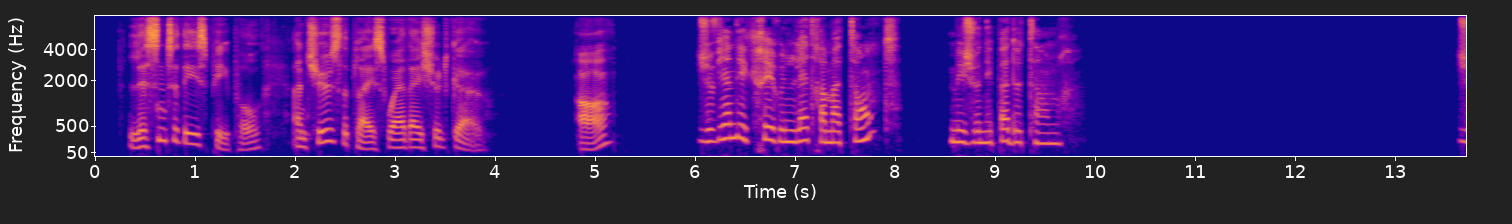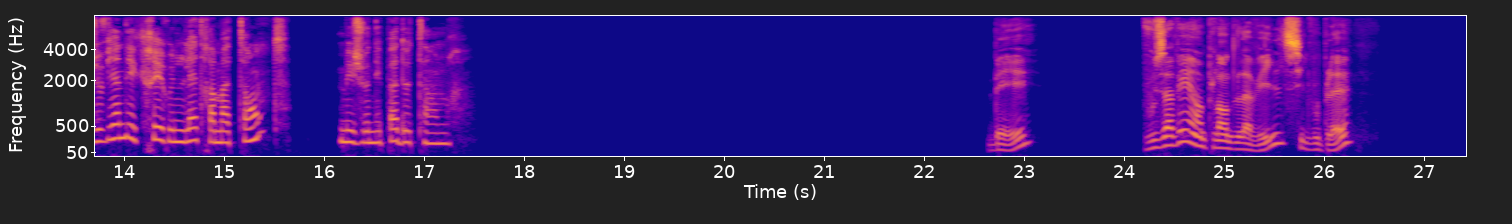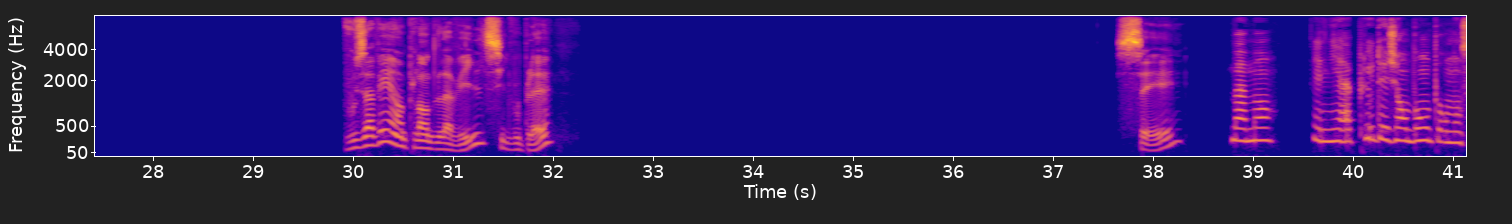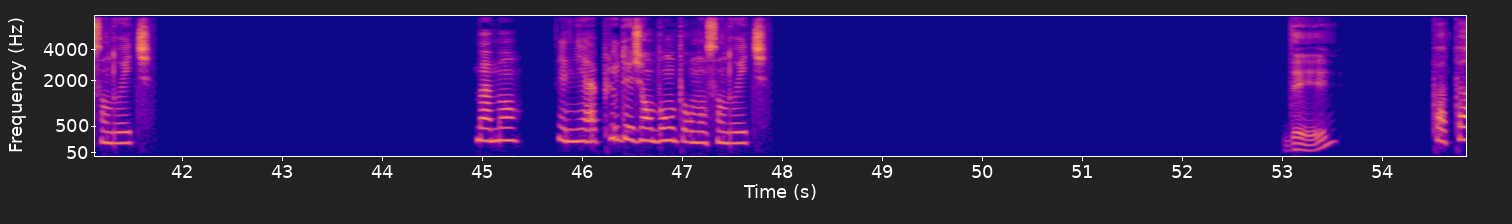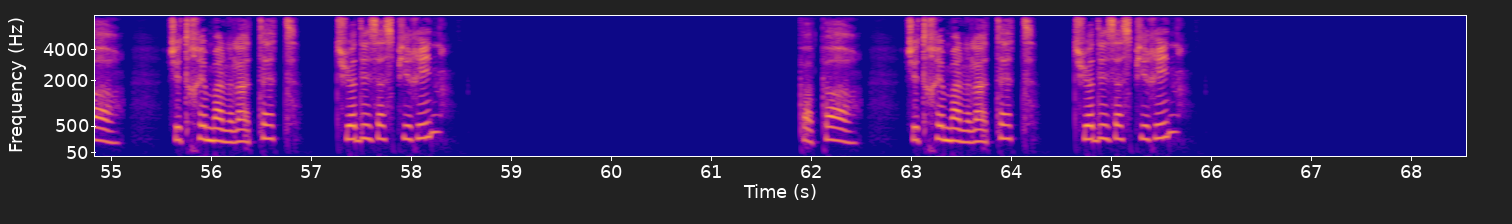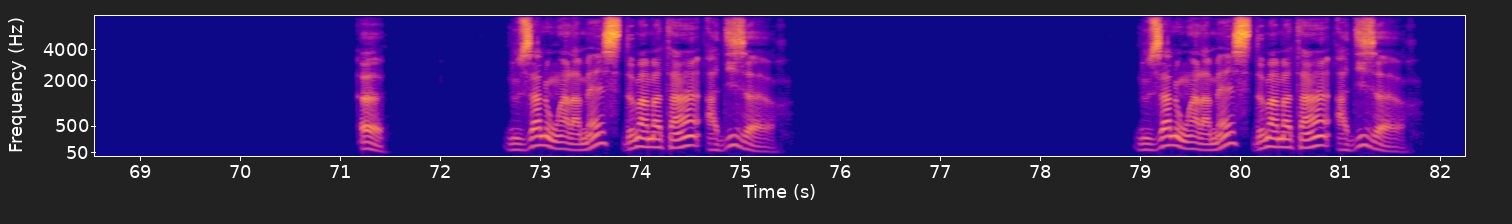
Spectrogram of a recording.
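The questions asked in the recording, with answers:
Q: Listen to these people and choose the place where they should go.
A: post office

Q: Listen to these people and choose the place where they should go.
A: tourist office

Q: Listen to these people and choose the place where they should go.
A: pharmacy

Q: Listen to these people and choose the place where they should go.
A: church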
